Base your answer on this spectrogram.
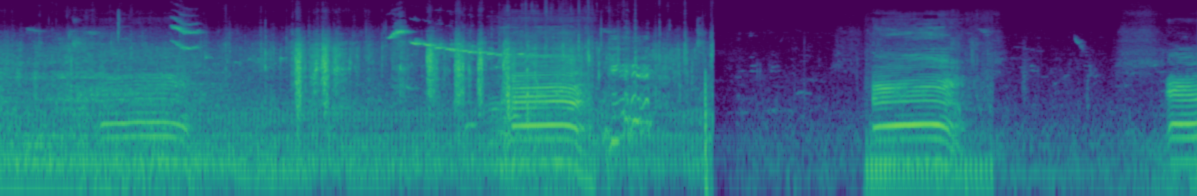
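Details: Tame cows in a herd heading through a quiet village to rice fields; several overlapping nasal moos in quick succession, then a pause of near silence before another long moo and the start of one more.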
